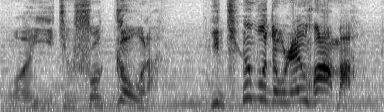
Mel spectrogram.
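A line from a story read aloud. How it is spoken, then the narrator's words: Roaring. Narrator (Chinese): 他吼道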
